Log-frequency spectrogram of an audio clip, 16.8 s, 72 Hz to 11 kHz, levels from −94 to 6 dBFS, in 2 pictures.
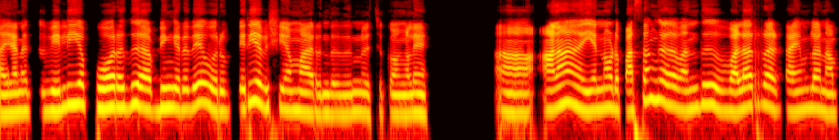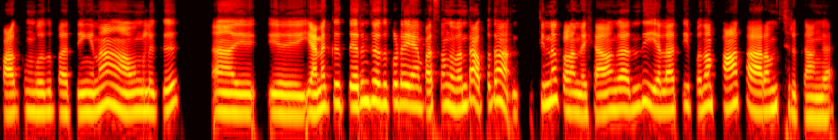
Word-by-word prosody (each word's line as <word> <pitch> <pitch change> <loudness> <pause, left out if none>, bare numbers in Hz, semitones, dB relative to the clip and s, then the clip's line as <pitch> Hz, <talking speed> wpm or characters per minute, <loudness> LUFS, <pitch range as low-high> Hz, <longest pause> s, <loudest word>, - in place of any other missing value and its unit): எனக்கு 200 0 -4
வெளிய 260 +6 +2 0.2
போறது 235 +2 +3
அப்பிடிங்கிறதே 230 +3 +1
ஒரு 210 -1 -1 0.2
பெரிய 280 +7 +3
விஷயமா 215 -3 -1
இருந்ததுன்னு 185 +1 -3
வச்சுக்கோங்களேன். 185 +1 -2 0.8
அ - - 0 0.5
ஆனா, 245 +5 +7 0.3
என்னோட 230 0 0
பசங்க 310 +6 -1 0.3
வந்து 235 +5 -2 0.2
வளர்ற 240 +6 +3 0.2
டைம்ல 220 +3 0
நான் 190 +1 -5
பார்க்கும்போது 195 +1 -3
பார்த்தீங்கன்னா, 195 +5 -1 0.2
அவுங்களுக்கு, 205 +2 -2 0.5
ஆ - - +4 0.2
எ - - -1 0.7
எனக்கு 240 +4 0 0.2
தெரிஞ்சது 285 +2 +2
கூட 270 - -1
என் 230 - -6
பசங்க 255 +4 -4
வந்து 245 - +1
அப்பதான் 265 +5 -1 0.3
சின்ன 280 +3 +1
குழந்தைங்க. 185 -3 -1
அவுங்க 215 +3 -1
வந்து 255 +6 -4
எல்லாத்தையும் 220 +4 -3
இப்ப 210 +2 -5
தான் 260 - -6
பார்க்க 235 -3 +3
ஆரம்பிச்சிருக்காங்க. 180 -6 -3
215 Hz, 135 wpm, -22 LUFS, 195-245 Hz, 0.8 s, ஆனா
